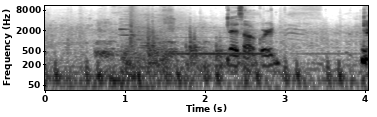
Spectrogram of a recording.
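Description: A heavy wooden pallet slams down with a crash.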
